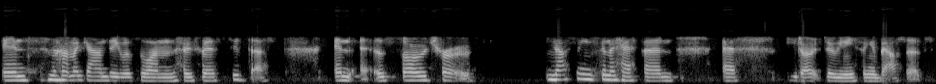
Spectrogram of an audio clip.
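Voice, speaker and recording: Speaking with a New Zealand accent, a woman of medium pitch keeps fairly even intonation and very even loudness at a moderate pace, with long, frequent pauses. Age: young. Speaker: community volunteer. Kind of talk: radio interview.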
